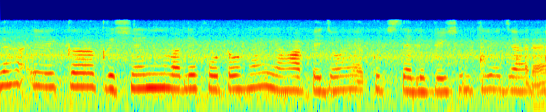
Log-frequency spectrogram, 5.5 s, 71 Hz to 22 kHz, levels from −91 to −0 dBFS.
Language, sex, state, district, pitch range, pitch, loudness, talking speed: Hindi, female, Chhattisgarh, Raipur, 215-250 Hz, 230 Hz, -18 LUFS, 175 wpm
